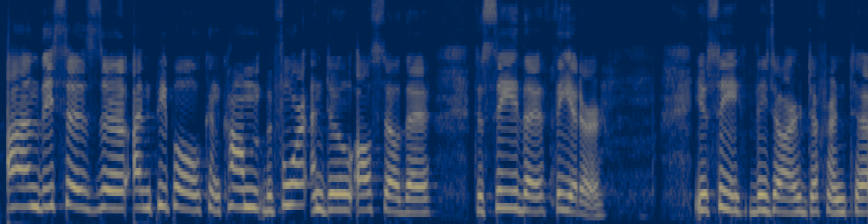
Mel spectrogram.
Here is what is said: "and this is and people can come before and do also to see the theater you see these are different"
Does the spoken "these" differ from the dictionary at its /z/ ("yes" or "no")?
no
